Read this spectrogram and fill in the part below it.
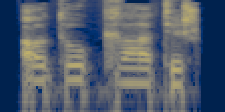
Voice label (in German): "autokratisch", German; adjectives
